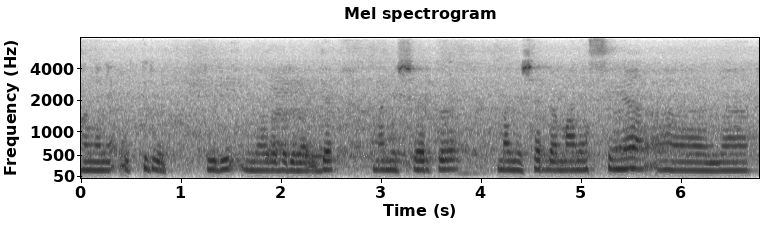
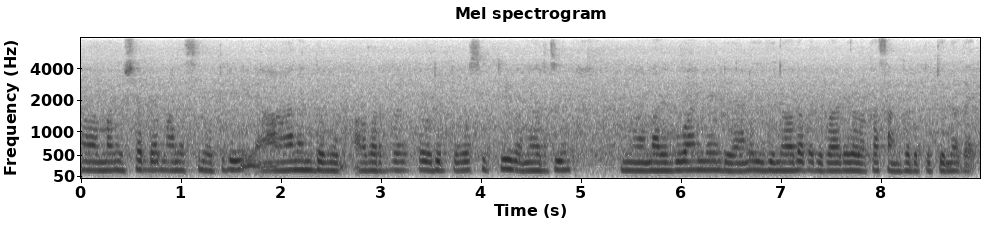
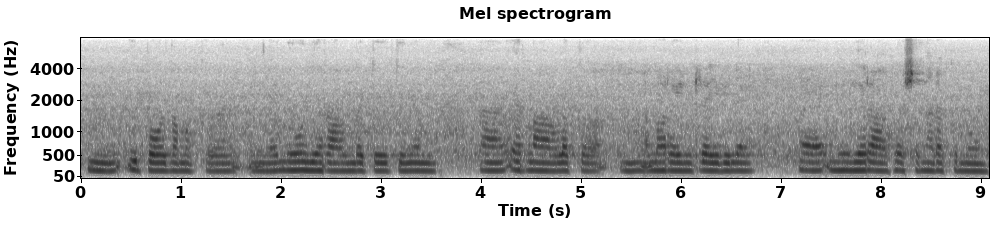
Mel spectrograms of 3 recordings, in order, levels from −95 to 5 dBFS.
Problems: constant background noise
